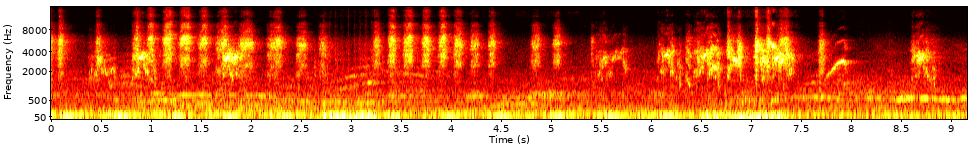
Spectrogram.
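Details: Budgerigars in an aviary, a dense chorus of short bright chirps and buzzy warbling notes overlapping almost continuously, with a few sliding whistles, over a low steady hum.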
